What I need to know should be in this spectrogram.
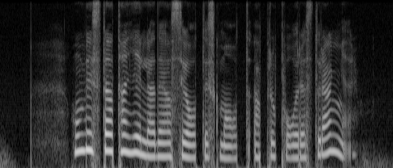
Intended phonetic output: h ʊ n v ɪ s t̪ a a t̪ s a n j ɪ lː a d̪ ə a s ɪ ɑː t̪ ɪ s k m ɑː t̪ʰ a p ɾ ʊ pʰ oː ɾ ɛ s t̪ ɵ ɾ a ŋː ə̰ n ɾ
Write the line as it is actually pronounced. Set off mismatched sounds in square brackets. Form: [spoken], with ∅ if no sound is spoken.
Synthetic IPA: h ʊ n v ɪ s t̪ [ə] a t̪ [h] a n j ɪ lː a d̪ ə a s ɪ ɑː t̪ ɪ s k m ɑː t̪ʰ a p ɾ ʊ pʰ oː ɾ ɛ s t̪ ɵ ɾ a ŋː ə̰ [∅] ɾ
